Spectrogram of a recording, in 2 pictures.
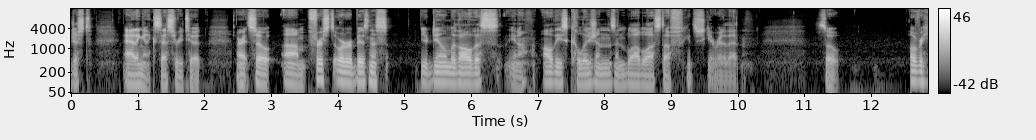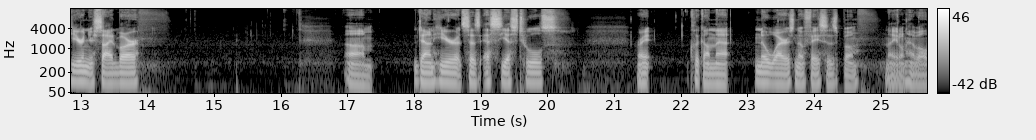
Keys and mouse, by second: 4.4-6.3 drag, 6.3-8.0 middle drag, 11.7-14.7 middle drag, 14.7 click, 15.6-18.0 drag, 19.2-21.2 drag, 21.2-22.6 middle drag, 23.1-25.2 drag.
